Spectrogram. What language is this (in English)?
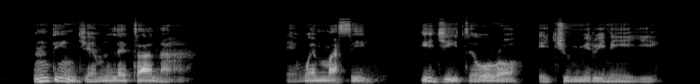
Igbo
